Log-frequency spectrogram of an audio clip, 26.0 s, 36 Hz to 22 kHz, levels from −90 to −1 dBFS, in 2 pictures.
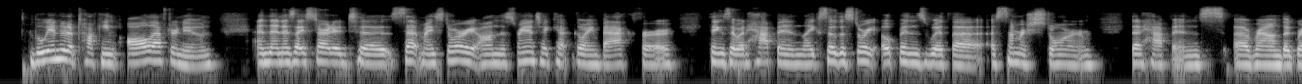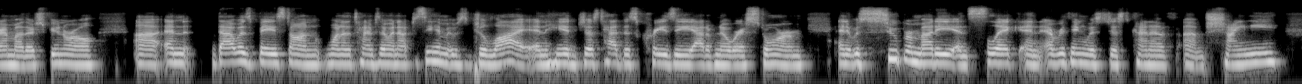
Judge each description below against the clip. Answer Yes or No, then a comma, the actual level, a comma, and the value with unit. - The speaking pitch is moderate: Yes, medium, 175 Hz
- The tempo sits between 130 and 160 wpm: No, fast, 205 wpm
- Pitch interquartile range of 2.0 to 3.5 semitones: Yes, narrow, 2.4 semitones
